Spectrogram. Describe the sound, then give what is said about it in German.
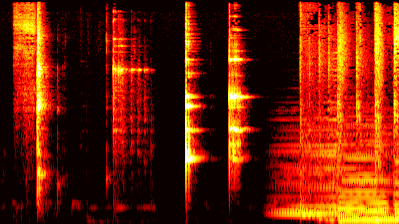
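Beer glasses clink together in a toast, four bright, sharp knocks spaced unevenly over a couple of seconds, followed by music starting up loudly. “Prost, Alter.”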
